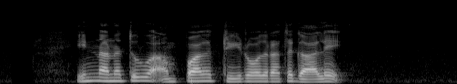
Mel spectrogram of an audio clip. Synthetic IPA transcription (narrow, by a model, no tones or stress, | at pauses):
inːanət̪uɾṵʔa̰mpaːlət̪ɾiːɾoːd̪əɾat̪əɡaːleː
